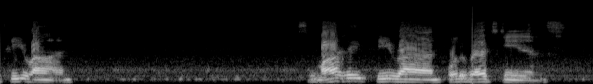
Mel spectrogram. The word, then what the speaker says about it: Perine: They actually do pronounce his last name Perine.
